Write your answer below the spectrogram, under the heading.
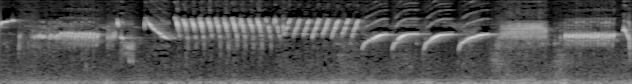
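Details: Panda canary, a caged songbird, singing a sweet song used to encourage canaries to sing: a rapid high trill, a run of loud curved downward whistles, and buzzy rolled phrases.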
